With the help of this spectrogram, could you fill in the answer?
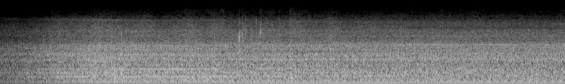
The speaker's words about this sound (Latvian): Lūk, arī buldozera efekts.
